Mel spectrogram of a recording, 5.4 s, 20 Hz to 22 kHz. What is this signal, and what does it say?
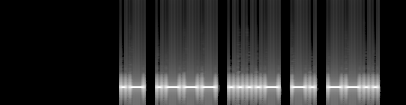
Morse code, heard as a keyed tone, about 20 wpm, 700 Hz. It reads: AJ4NZ
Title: USA Call Signs - 5 Characters - Repeated 2x - 20wpm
